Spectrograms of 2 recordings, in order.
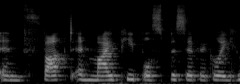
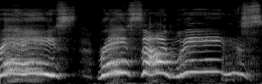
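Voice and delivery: very high, loud, drawn-out screechy creature voice; 12 dB louder than usual. Discussing the movies, a speaker quotes Gollum's line in a very screechy Gollum voice. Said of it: "in his very screechy voice goes".

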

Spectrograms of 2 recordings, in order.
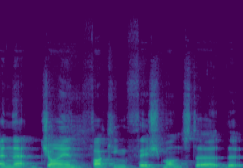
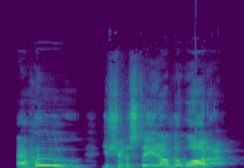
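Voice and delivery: very high, very loud, swooping put-on American accent; 13 semitones higher, 11 dB louder than usual. Retelling a bad guy's line before he dies: imitating a sudden american accent. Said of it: "has an American accent all of a sudden".

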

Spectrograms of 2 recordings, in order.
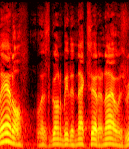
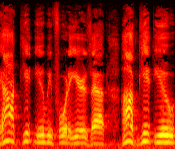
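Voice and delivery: mock screaming, pitched high; 6 semitones higher, 4 dB quieter than usual. Retelling a player screaming from the top of the dugout steps: imitating someone screaming. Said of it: "screaming at me".

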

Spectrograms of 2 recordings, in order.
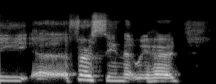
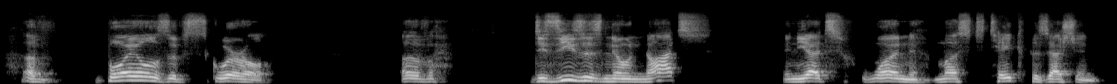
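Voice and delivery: low, put-on undertaker character voice; 5 semitones lower than usual. In a sketch, the town undertaker speaks to the good lady; town undertaker character voice. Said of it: "the undertaker of the town".

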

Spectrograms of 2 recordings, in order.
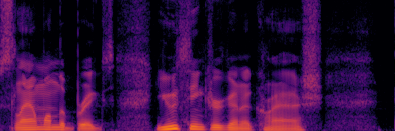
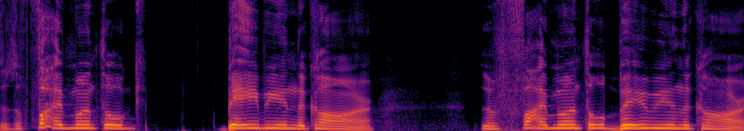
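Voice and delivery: angry yell, much higher, louder; 10 semitones higher, 6 dB louder than usual. Recounting a road-rage lady yelling from her car; retelling an angry yell. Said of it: "and then she yells".

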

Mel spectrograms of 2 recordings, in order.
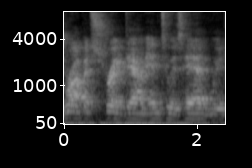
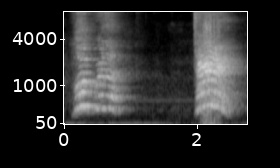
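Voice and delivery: put-on screaming drunken crazy lady voice, higher and louder; 21 dB louder than usual. Voicing a drunken crazy lady charging at the player: screaming as Jessica Jones. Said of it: "As Jessica Jones screams out".

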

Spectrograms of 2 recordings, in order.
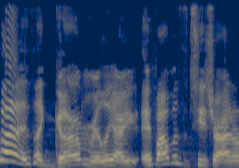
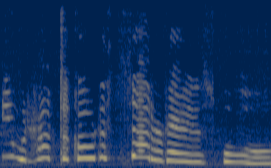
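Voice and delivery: silly put-on small weird voice, higher; 12 semitones higher than usual. Joking about telling people about saturday school when old: put-on weird little voice. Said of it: "That is a weird little voice".

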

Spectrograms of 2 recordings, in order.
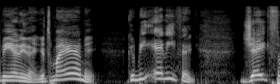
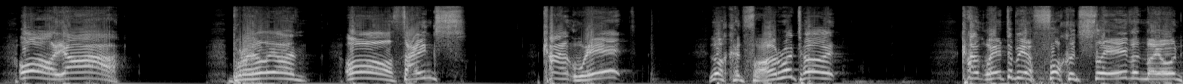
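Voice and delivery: put-on Scottish accent, pitched high; 6 semitones higher than usual. Imagining someone's reaction as the TV was rolled out; imitating a Scottish guy. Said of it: "some Scottish guy doing that".

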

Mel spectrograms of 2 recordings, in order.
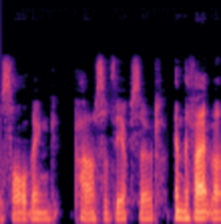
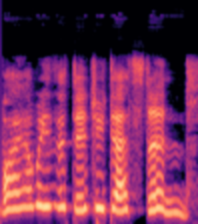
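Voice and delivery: put-on scream, higher and louder; 10 dB louder than usual. Speaker recalling a cartoon scene, quoting a character's outburst, imitating Mimi screaming. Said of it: "Mimi just screams like".

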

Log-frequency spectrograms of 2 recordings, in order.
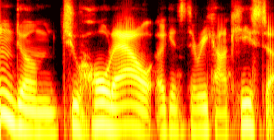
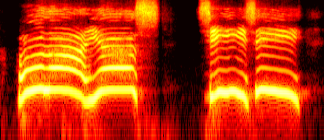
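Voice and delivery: very high-pitched, very slow, squeaky put-on voice. Retelling a phone call answered by a woman, very high put-on voice. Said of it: "she's got this real high voice. She's like".

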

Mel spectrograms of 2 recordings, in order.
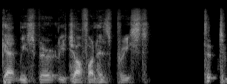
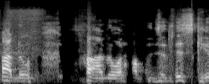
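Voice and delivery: laughing through words, raised and high; 5 semitones higher, 7 dB louder than usual. Reacting to another speaker's game story, laughing while talking. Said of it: "Sorry, I'm already laughing".

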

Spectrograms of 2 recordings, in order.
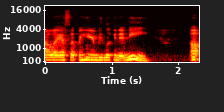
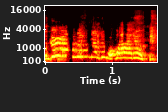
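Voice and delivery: motherly scolding tone, higher and louder; 12 semitones higher, 4 dB louder than usual. Calling out to a little girl who left the door open: sounding like a fussing mom. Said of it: "you sound like somebody mama for real".

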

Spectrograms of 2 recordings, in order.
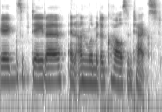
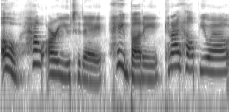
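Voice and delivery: fake, over-the-top saccharine sweetness, high and slow; 7 semitones higher, 5 dB louder than usual. Complaining about fake friendly shtick, the speaker mimics it: fake saccharine-sweet. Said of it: "like saccharine sweet shtick".

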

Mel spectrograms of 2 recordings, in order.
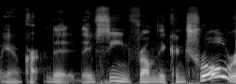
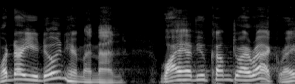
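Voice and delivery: poor soldier voice, pitched up higher; 7 semitones higher than usual. Telling a story, voicing what the Iraqi soldier asks: poor imitation of Iraqi soldier. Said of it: "I'm going to do a poor imitation here".

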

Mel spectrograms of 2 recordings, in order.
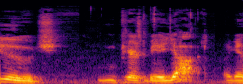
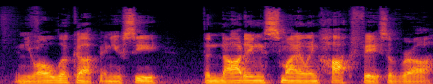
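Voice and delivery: ordinary delivery

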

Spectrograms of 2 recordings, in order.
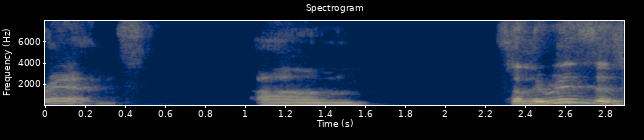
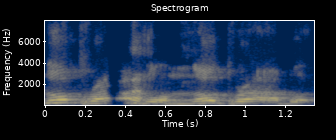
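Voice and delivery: put-on half-done, partial Russian accent; 3 semitones higher, 4 dB louder than usual. Retelling a bit from tapes made on the road: partial Russian accent. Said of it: "partial Russian accent".

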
